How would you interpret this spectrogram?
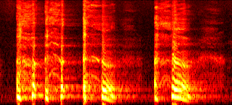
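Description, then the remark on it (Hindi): A woman coughs in a harsh, hacking fit in a kitchen filling with smoke from the stove she is blowing on: several quick coughs in a row, a brief pause, then two more strained coughs with a raspy, voiced tail. “खांसते हुए माँ बोली, वे सब यात्रा पर जा रहे हैं।”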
